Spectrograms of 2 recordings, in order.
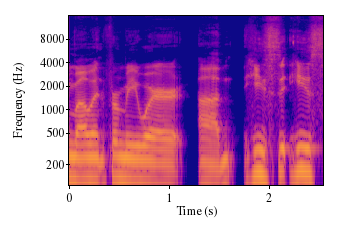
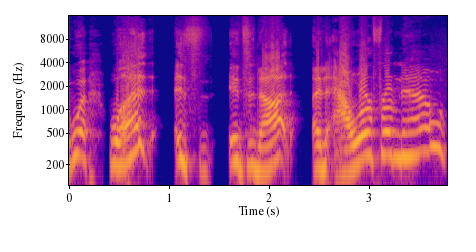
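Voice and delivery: mock baffled disbelief, surprised, high and drawn out; 9 semitones higher, 3 dB louder than usual. Retelling a confused character's line: imitating a surprised Sheridan. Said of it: "he was just so surprised".

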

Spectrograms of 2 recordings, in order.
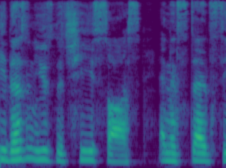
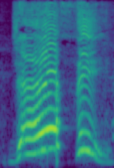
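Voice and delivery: play-acted shrill, booming scolding, very high and loud; 11 semitones higher, 20 dB louder than usual. Retelling how their mom calls their name when they're in trouble, imitating mom scolding. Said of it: "that's how I know that I'm in trouble".

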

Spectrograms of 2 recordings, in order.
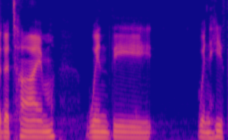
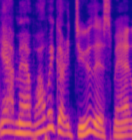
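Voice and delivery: upbeat, energetic voice, pitched up high, loud and lively; 8 semitones higher, 5 dB louder than usual. Describing the voiceover for Firestorm in a game, imitating upbeat energetic Firestorm voice. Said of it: "this kind of really upbeat, energetic take on the character".

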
